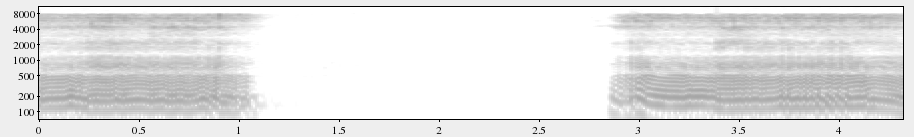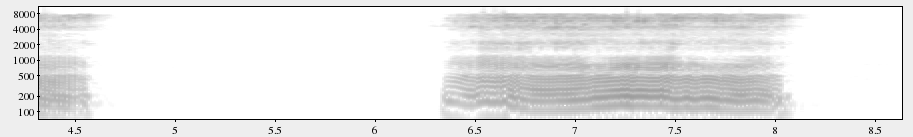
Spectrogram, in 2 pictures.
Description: Original sound of man snoring...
